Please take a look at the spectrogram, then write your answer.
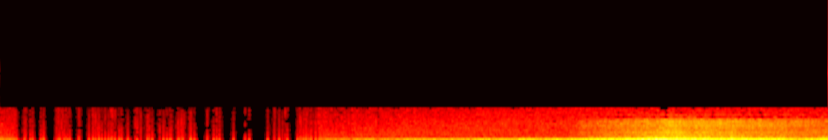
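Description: A rocket ship blasting off: after a few seconds of faint crackling, a deep roaring rumble swells in and builds steadily louder, peaking near the end without any voices.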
